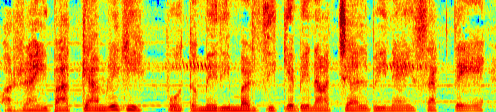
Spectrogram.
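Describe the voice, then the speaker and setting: A woman acts out a bloodthirsty witch from a horror cartoon. She gloats and taunts slowly with menace, in a lowish voice over clear background music. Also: little pitch movement, darkish tone. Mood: menacing. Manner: menacing, drawn-out taunting with cackles. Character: gloating bloodthirsty female witch haunting a mansion. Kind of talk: Hindi horror cartoon voice acting.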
